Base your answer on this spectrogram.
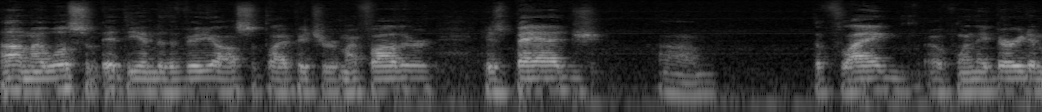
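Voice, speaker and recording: A somewhat breathy male voice at a fairly low pitch. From New Mexico. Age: 70s. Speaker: interviewee. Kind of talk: testimony. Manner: halting.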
